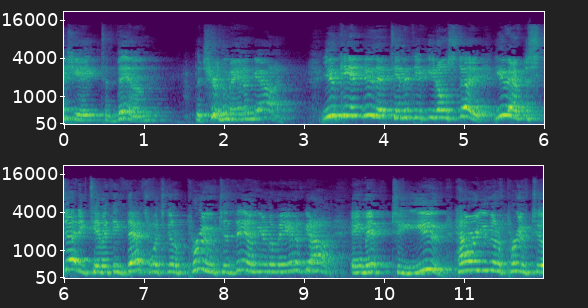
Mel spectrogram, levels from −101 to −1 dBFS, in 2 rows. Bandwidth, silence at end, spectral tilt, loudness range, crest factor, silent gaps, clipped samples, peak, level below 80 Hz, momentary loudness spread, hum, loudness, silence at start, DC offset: 13 kHz; 0 s; -5 dB/octave; 3 LU; 18 dB; none; under 0.1%; -4 dBFS; -70 dBFS; 10 LU; none; -22 LUFS; 0 s; under 0.1%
